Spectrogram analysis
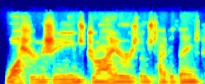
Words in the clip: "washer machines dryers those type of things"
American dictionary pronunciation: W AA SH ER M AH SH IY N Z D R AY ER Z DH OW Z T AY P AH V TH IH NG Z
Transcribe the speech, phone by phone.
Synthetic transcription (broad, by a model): W AA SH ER M AH SH IY N Z D R AY ER Z DH OW Z T AY P AH V TH IH NG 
